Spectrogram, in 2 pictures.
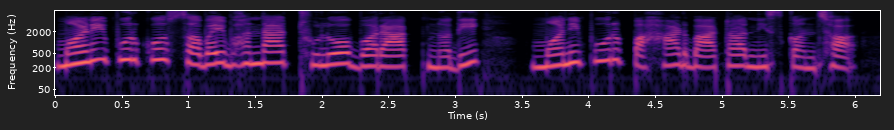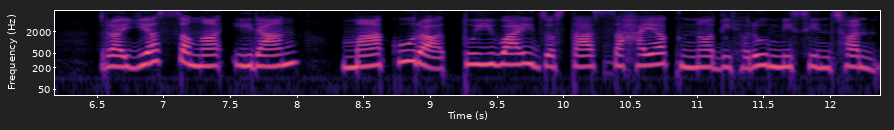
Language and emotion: Nepali, neutral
